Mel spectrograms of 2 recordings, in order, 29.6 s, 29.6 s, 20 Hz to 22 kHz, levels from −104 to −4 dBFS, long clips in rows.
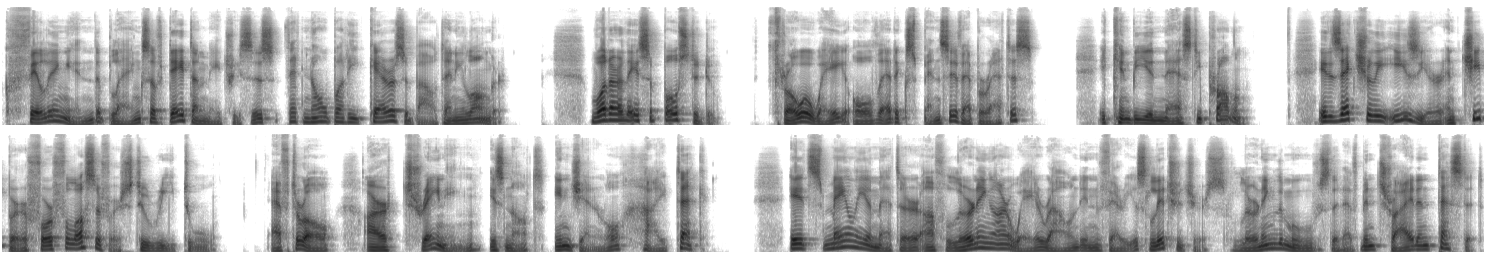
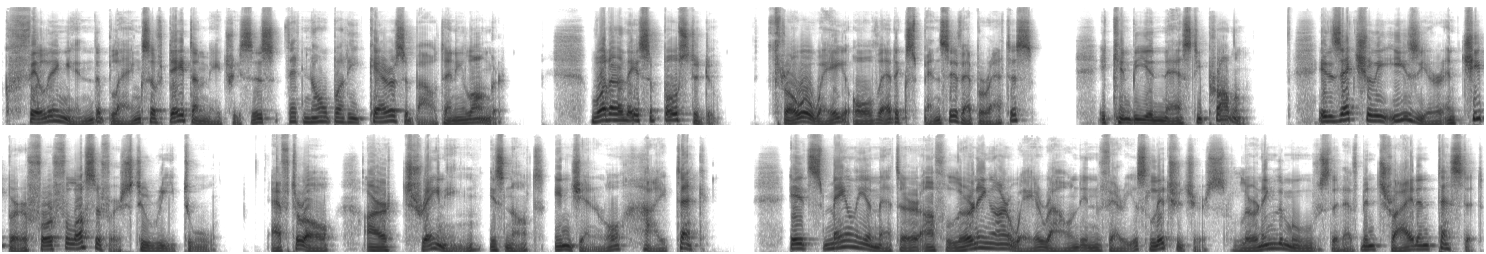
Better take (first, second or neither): first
